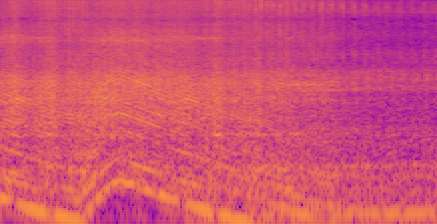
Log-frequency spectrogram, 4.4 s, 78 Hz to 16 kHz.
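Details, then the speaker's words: VW G60 with K-Jetronic, blipped after retarding ignition timing a few degrees at the distributor to cure crackling under hard low-rpm throttle: pitch dips then climbs cleanly through a couple of blips and settles, no crackle or hesitation; normal revving. "Et voilà, là ça croustille plus, il n'y a plus de comment on appelle ça, de kiki. Donc là apparemment c'est bon."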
